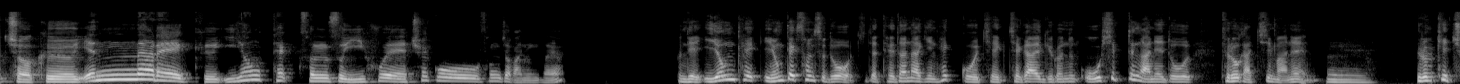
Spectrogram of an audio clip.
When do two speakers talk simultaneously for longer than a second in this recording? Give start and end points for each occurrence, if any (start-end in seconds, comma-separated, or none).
none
